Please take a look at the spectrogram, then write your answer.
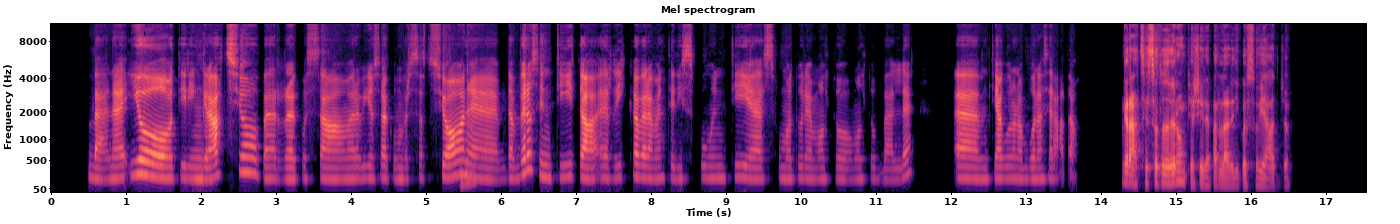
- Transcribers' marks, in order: tapping
- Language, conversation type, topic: Italian, podcast, Qual è stato un viaggio che ti ha cambiato la vita?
